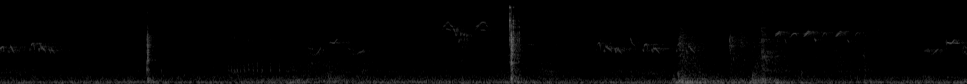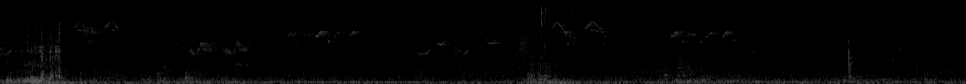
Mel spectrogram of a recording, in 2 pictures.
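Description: Faint outdoor ambience: birds chirping on and off, with a few sharp clicks, the loudest about five seconds in.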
